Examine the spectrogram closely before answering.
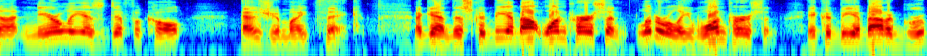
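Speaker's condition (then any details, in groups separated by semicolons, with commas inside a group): No condition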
